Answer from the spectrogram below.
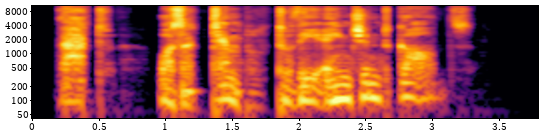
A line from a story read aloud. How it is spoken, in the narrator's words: Raistlin said, more to himself than anyone else, his soft whisper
